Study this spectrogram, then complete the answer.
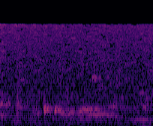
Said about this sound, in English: That bird doing kokoroko is more authoritative on earth than a demon.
